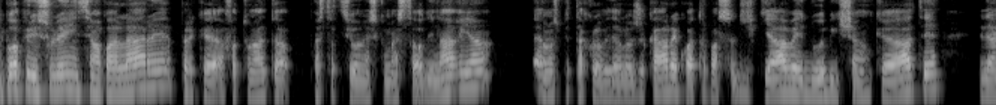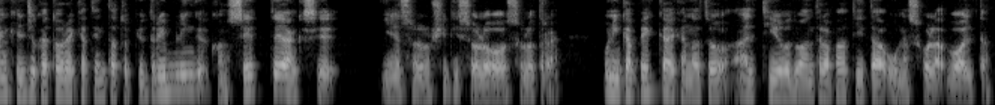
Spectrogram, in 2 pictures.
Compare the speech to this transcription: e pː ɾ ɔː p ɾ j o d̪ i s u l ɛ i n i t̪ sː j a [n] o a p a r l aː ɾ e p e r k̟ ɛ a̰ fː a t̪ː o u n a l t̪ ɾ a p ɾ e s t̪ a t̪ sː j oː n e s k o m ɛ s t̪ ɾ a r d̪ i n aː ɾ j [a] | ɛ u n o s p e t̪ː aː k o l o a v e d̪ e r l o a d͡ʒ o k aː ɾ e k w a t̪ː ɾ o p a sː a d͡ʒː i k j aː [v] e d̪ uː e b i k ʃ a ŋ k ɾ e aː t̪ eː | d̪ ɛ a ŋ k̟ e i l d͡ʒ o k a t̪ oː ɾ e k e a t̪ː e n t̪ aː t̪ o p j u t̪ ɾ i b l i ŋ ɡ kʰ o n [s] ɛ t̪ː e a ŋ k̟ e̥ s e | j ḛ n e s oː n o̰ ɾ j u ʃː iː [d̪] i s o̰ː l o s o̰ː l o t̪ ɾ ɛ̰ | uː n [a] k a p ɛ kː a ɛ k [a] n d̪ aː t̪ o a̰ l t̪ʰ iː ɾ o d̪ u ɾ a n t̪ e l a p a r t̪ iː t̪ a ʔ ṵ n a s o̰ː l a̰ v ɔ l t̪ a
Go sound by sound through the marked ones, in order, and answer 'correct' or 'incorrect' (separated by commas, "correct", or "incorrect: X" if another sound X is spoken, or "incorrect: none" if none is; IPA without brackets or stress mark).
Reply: incorrect: m, correct, correct, correct, incorrect: t̪, incorrect: i, correct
